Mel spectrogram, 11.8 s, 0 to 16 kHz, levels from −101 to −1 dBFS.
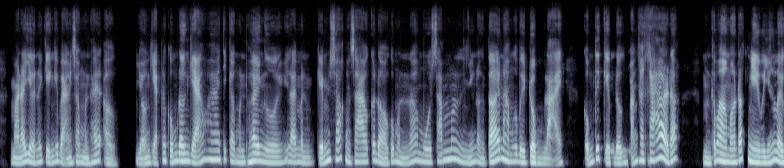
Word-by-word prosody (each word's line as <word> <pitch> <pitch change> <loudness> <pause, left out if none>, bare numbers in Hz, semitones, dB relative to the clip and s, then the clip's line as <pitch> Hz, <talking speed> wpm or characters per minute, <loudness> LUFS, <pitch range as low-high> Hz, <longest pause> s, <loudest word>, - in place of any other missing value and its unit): Mà 115 -1 -1
nãy 140 +6 +2
giờ 145 -5 +3
nói 140 +4 -2
chuyện 130 -4 -2
với 165 - -1
bạn 120 -2 -1
xong 130 -1 -3
mình 115 -2 -1
thấy, 150 +6 -1
ừ, 105 -7 -5 0.3
dọn 110 +3 -2
dẹp 120 -2 -4
nó 175 - 0
cũng 170 - -1
đơn 165 -2 +3
giản 140 +8 +2
quá 205 - -2
ha, 195 0 +2
chỉ 195 - -6
cần 150 -6 -4
mình 130 -1 -2
thuê 165 +5 +3
người, 130 -4 -1
với 140 - -7
lại 140 -3 -1
mình 125 -3 -5
kiểm 135 +7 0
soát 205 +1 -3
làm 160 - -1
sao 145 +1 -1
cái 180 +4 -3
đồ 125 -8 0
của 150 - -3
mình 125 -7 -3
á 155 +7 -3
mua 145 -4 -1
sắm 180 +1 -1
những 130 +4 -3
lần 125 -6 -4
tới 155 - +4
nó 210 - +2
hổng 160 -3 0
có 160 - -2
bị 135 -3 +2
trùng 125 -4 +2
lại, 105 +3 -2 0.3
cũng 140 - -2
tiết 220 - +1
kiệm 120 0 -1
được 115 +2 +2
khoản 160 - -2
kha 175 0 +1
khá 185 +7 +2
rồi 220 - +7
đó. 175 +6 +1 0.4
Mình 120 -2 -2
cảm 115 - 0
ơn 160 -4 +6
bạn 140 0 +3
rất 190 +3 0
nhiều 140 -5 +5
về 125 - +2
những 150 +9 +1
lời 140 -7 +4
145 Hz, 330 wpm, -23 LUFS, 125-170 Hz, 0.4 s, rồi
